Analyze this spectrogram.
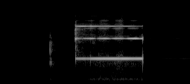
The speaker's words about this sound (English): And now I invite you to call on your image of the holy, of the sacred, as we enter into a time of shared silence with the sound of the ringing of the bowl.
